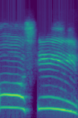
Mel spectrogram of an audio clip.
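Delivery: very high, loud yell calling out. Voicing Olivessa as the party returns with the mead, Olivessa yelling out to Steve. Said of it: "she yells out at Steve".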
